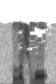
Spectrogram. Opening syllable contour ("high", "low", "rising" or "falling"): low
